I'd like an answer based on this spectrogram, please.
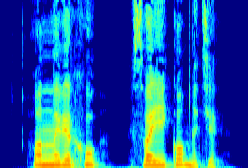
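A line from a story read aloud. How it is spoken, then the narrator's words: Cheerful. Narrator (Russian): весело сообщила она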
